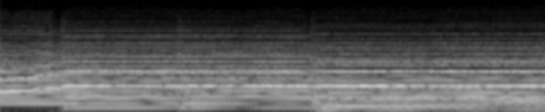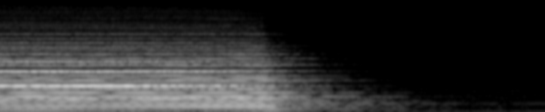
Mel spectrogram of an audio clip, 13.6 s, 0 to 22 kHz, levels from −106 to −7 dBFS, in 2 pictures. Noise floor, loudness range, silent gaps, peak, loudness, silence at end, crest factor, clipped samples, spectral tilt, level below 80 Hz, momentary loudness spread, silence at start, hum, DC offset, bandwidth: under -90 dBFS; 11 LU; none; -18 dBFS; -30 LUFS; 3.2 s; 14 dB; under 0.1%; -6 dB/octave; -60 dBFS; 8 LU; 0 s; none; under 0.1%; 8.4 kHz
